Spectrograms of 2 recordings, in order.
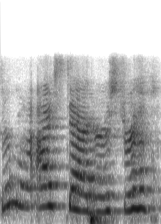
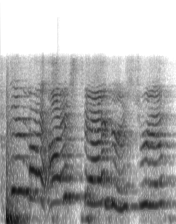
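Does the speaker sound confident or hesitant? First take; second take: hesitant; confident. First: It is said hesitantly, without much confidence. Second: It is said boldly, with clear confidence.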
